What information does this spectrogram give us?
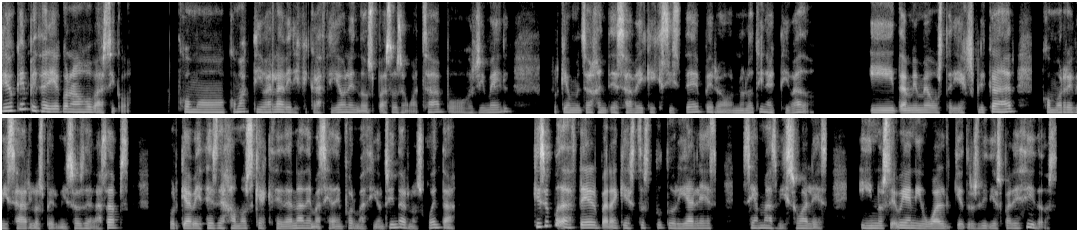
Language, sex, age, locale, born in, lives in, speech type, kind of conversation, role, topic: Spanish, female, 25-29, es-ES, Spain, United States, read, expert-assistant, asker, ¿Cómo crear videos educativos cortos y efectivos para destacar en redes sociales?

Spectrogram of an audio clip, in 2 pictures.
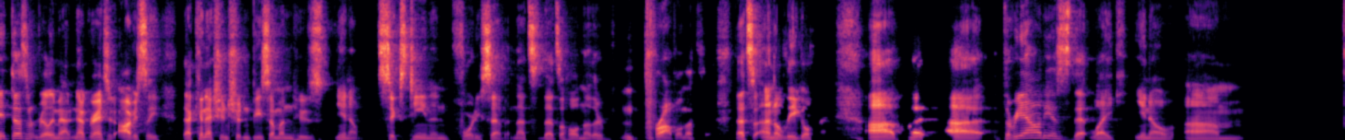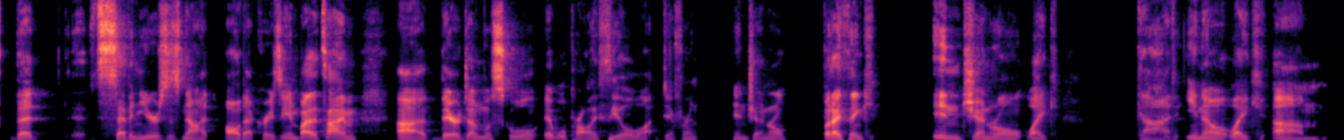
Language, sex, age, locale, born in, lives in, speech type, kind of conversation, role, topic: English, male, 35-39, en-US, United States, United States, conversation, advice, advisor, How can I share my feelings without starting an argument and feel more heard by my partner?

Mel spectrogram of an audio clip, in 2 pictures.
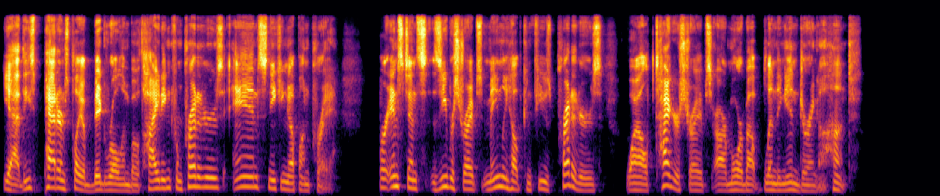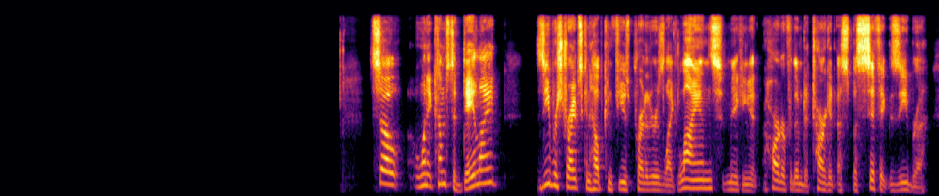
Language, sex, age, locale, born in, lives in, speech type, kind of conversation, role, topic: English, male, 35-39, en-US, United States, United States, read, expert-assistant, expert, Why do zebras have black and white stripes?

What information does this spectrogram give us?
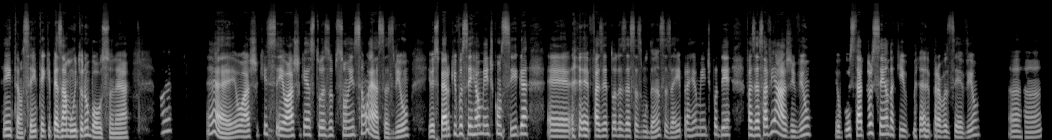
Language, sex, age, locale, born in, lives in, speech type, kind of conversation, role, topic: Portuguese, female, 60-64, pt-BR, Brazil, United States, conversation, advice, advisor, Como posso viajar mais mesmo com pouco dinheiro disponível?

